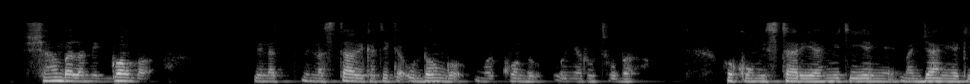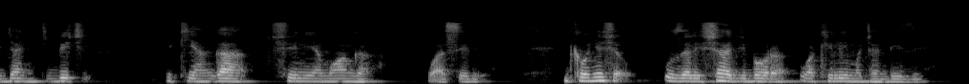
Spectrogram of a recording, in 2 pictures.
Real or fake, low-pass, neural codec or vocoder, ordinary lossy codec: real; 7.2 kHz; none; MP3, 32 kbps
